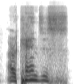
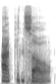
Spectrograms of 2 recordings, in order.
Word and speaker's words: Arkansas: do you mean Miss Marlene she's in Arkansas our Kansas it's spelled Arkansas what is they call it Arkansas our Kansas why is Kansas Kansas and Arkansas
